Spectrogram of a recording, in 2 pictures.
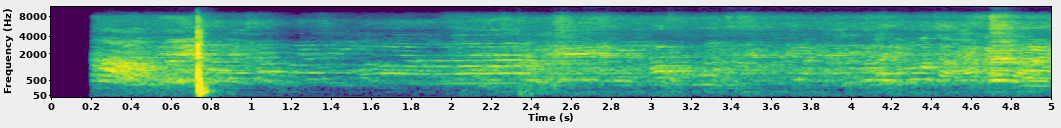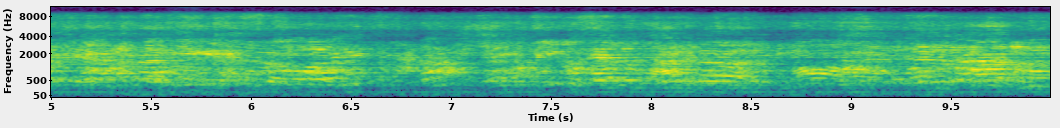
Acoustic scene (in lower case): restaurant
